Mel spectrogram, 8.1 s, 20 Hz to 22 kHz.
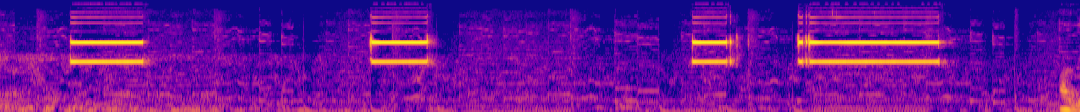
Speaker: So 3 volts buzzer కూడా అయితే activate work అవుతుంది అనమాట.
